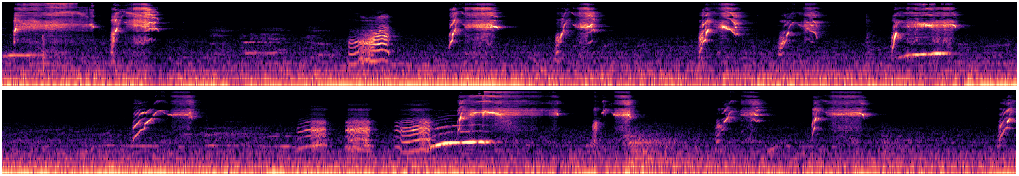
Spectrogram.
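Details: Caged baby monkey crying out in fear at being left alone: a long run of sharp, piercing shrieks and rising-then-falling whining squeals, repeated every second or so with uneven pauses, over steady low room hum.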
